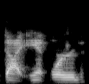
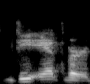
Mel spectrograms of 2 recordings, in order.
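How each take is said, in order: First: The name is said with an American pronunciation. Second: The name is said with a South African pronunciation. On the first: This is how people pronounce it locally. "as we pronounce it here" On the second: This is how the band's home country pronounces it. "is the way they pronounce it, I guess, over there"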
